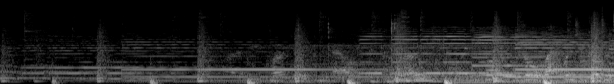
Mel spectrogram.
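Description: A band's improvised jam building up: guitar notes held over bass, with a low drum thump about once a second, getting steadily louder.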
